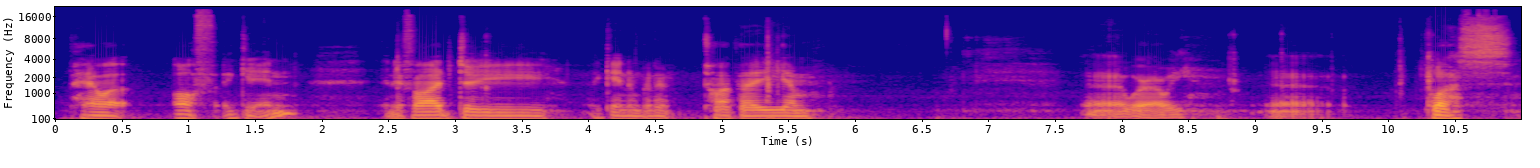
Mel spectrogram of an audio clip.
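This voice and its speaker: Low, gravelly man demonstrating tech. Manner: hesitant, thinking aloud while typing. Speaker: developer demonstrating hardware. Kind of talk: casual live technical demo, talking while working. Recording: noisy room with keyboard clicks. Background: typing and clicking at a workbench keyboard.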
